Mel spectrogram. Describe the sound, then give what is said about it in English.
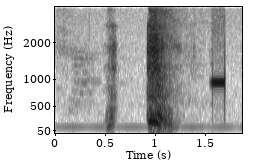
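A voicemail message tone sounds as one short, steady electronic beep at a fixed mid-high pitch, coming after a couple of brief, rough vocal-like noises and then ending in silence. “If you'd like to leave a message at the tone, please feel free to do so.”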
